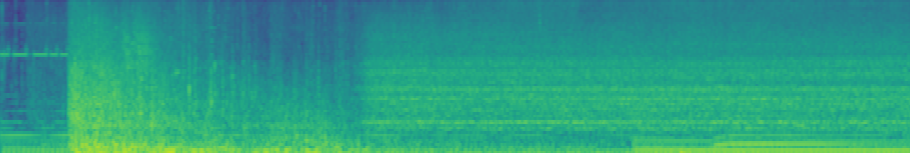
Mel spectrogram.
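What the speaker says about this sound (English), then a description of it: "I still hear fire burning" A fire in the game Teardown, set in a pawn shop level: a sudden loud burst, then a steady roaring rush of flames with a low hum, continuing at close range.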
